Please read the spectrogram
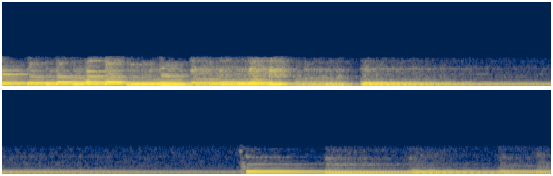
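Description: Solo piano playing a classical-style original piece. A run of quick notes gives way to a chord held and left to ring, fading for about four seconds, before the playing picks up again near the end.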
